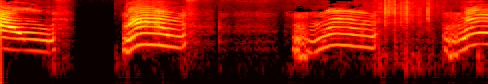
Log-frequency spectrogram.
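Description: cat meowing

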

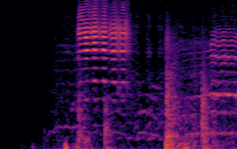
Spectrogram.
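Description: goats bleating

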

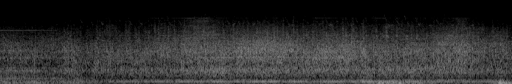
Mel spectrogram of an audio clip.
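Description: helicopter landing

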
